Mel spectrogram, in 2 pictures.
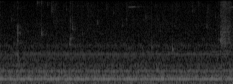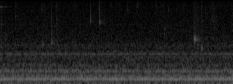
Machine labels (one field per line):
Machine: pump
